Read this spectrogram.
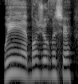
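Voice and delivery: high, lilting French bonjour; French greeting. Retold or imitated. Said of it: "So she goes".

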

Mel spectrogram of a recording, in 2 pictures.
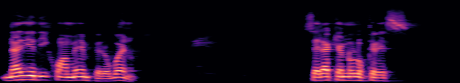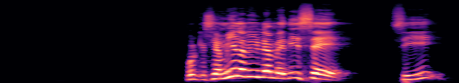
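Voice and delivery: normal talking voice

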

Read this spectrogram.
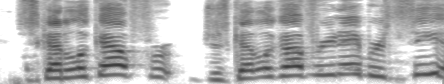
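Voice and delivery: breezy friendly neighbor calling out; cheery neighbor. Retold or imitated. Neighbor voiced leaving.

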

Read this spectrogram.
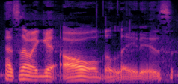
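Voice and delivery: low creaky fry, slow; vocal fry. Shown as a demonstration. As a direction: drop into a gravel-bottom fry. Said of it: "I've been testing out my vocal fry".

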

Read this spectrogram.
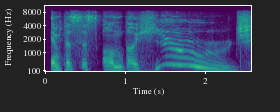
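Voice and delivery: "huge" drawn way out, high then falling; milk the word "huge" slowly, mimicking his emphasis; exaggerated stress on huge. Playfully echoing the host's stressed word.

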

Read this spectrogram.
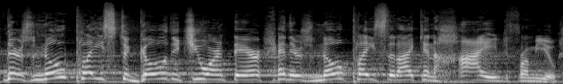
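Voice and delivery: high, rising pulpit voice, slowing on key lines; full-force preaching. Acted. Pastor preaching Psalm 139 to his church, full force. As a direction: preach it out to the congregation.

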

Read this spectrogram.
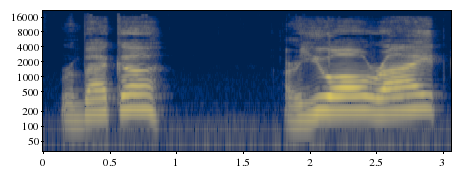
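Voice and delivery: loud call toward the house. Acted. Levi calling to Rebecca inside the house, loud call. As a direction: shout across the yard to her.

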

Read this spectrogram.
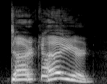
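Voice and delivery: high, insistent counter; mock-indignant retort; arguing. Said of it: "they both start arguing".

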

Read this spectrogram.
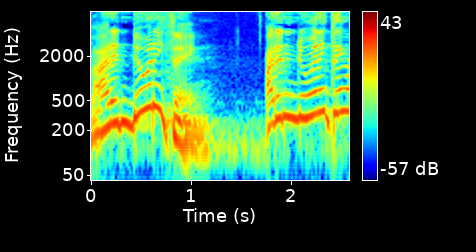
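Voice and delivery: put-on a kid insisting he did nothing wrong, pitch climbing; protesting kid. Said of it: "I looked at him and I said".

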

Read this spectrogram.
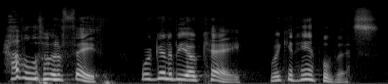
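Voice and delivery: short, separate phrases to calm a group; acted cutting through. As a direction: cut through the panic and settle them. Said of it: "just cut through and go".

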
